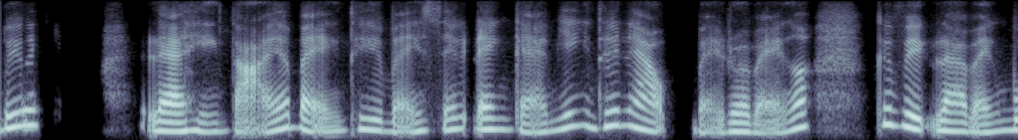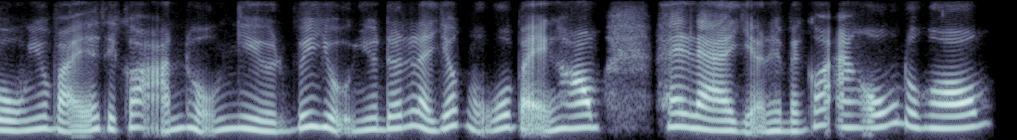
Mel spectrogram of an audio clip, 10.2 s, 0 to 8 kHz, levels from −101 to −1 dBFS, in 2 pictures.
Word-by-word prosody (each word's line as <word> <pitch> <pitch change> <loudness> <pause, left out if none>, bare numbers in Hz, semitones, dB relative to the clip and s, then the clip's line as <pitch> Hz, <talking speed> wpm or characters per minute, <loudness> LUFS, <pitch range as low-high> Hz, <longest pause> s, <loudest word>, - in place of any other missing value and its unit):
biết 270 - +2 0.6
là 200 -1 +4
hiện 195 -1 -1
tại 200 - +1
á, 260 - +2
bạn 220 -3 0
thì 230 -1 -1
bạn 200 -1 -3
sẽ 230 +2 -3
đang 235 -1 +1
cảm 185 0 -4
giác 275 - 0
như 295 - -4
thế 310 +3 0
nào? 270 -6 +1
Bạn - - -6
rồi 190 0 +2
bạn - - -3
á, 270 - +3 0.3
cái 340 - 0
việc 260 -6 +3
là 205 -2 +2
bạn 190 +3 -2
buồn 215 -1 +2
như 245 - 0
vậy 210 -5 0
á, 240 - +1
thì 245 - 0
có 280 +3 -2
ảnh 255 -2 -2
hưởng 245 -2 -2
nhiều, 235 -6 +1
ví 285 +3 +2
dụ 255 -4 +1
như 225 +2 -2
đến 255 +3 0
là 285 -4 +2
giấc 285 +7 -1
ngủ 265 - -5
của 260 +3 +1
bạn 230 - +1
hông? 265 +2 +4 0.3
Hay 290 0 +2
là 230 -5 +5
dạo 190 -3 -1
này 205 +1 -1
bạn 200 0 -4
có - - -1
ăn 275 - -1
uống, 295 +7 +1
được 295 - 0
hông? 265 +4 +4
240 Hz, 305 wpm, -22 LUFS, 210-275 Hz, 0.6 s, là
